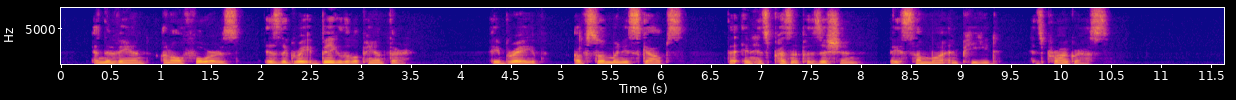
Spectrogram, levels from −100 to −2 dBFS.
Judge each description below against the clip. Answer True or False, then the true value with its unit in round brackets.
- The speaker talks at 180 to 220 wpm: False (140 wpm)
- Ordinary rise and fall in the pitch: True (3.6 semitones)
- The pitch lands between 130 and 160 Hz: True (140 Hz)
